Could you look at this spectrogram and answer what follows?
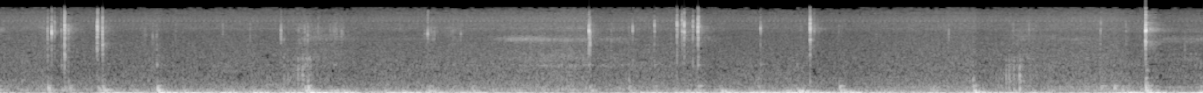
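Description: Small sharp metal clicks and scrapes of pliers working an old piston ring off an outboard piston, over low handling bumps.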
